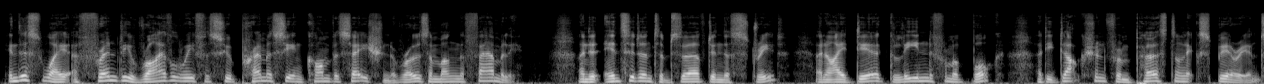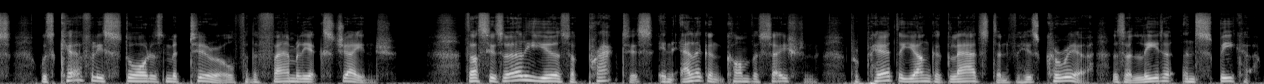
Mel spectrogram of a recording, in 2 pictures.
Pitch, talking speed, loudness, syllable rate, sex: 130 Hz, 145 wpm, -19 LUFS, 5.2 syllables/s, male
